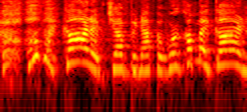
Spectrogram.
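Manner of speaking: high, loud amazed cry; retold excited outburst. Widow at work realizing her sign came, loudly amazed. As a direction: exclaim it high and breathless with amazement.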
